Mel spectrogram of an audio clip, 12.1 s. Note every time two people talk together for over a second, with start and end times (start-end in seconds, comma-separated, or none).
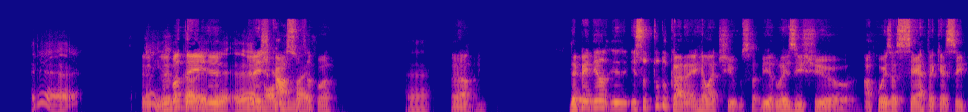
1.8-4.0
